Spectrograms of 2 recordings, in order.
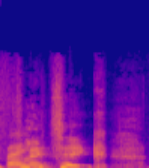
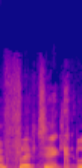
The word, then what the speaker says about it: Flitwick: The W in Flitwick. Local but not vocal, says Linda on Twitter. That's genius, isn't it? – Of course it is. – Thank you, Linda. The W in Flitwick, local but not vocal.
